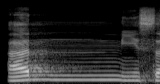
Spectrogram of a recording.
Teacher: Lamnya tidak dibaca karena telah bergabung dengan huruf yang berada sesudahnya. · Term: alif lam syamsiyah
